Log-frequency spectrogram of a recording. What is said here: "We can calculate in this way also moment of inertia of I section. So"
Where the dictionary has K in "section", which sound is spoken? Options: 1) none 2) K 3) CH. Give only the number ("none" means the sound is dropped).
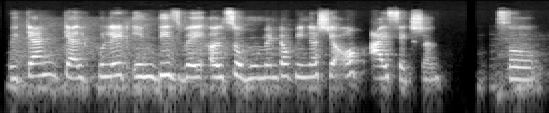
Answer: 2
